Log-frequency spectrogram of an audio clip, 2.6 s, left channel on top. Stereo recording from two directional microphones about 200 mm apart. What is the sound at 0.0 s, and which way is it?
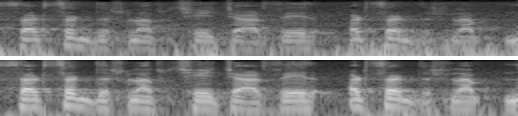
A man's voice, 40° right (ahead or behind).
